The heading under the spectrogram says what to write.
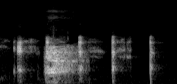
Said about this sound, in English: It was an old MASH TV show. You heard of MASH? Yeah. Yes, the guy really says, it's a Korean dog. It barks in Korean.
